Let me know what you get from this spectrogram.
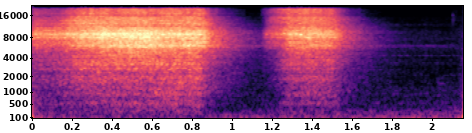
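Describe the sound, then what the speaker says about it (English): Compressed air is blasted into a seized Nissin front brake caliper from a Honda CRM250AR to free its pistons. Two sharp, loud hissing bursts come in quick succession, the first longer, followed by quiet. "Here I'm using compressed air to try and release both brake pistons."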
